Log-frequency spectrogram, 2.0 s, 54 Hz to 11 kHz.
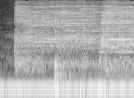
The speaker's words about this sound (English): What kind of fucking version's that? It is glass shatter used from 2000 to 2001.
